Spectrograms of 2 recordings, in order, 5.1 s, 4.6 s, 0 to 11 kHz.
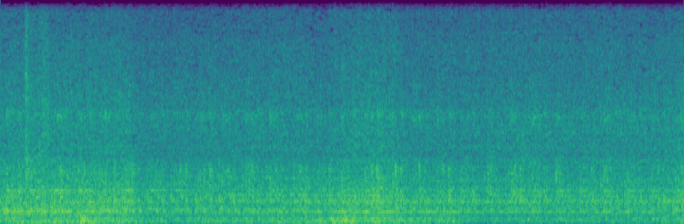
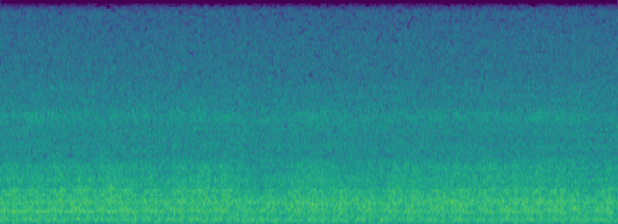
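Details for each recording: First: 6.7L diesel with diesel exhaust fluid (DEF) in the fuel tank, started briefly on fuel supply from a container: uneven stumbling clatter with loose irregular knocks at idle, not happy; rough running from DEF-contaminated fuel. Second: 6.7L diesel with suspected DEF cross-fueling, running off an auxiliary fuel tank during fuel system testing: steady, even clatter with no misses, knocks or surging; idling normally.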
